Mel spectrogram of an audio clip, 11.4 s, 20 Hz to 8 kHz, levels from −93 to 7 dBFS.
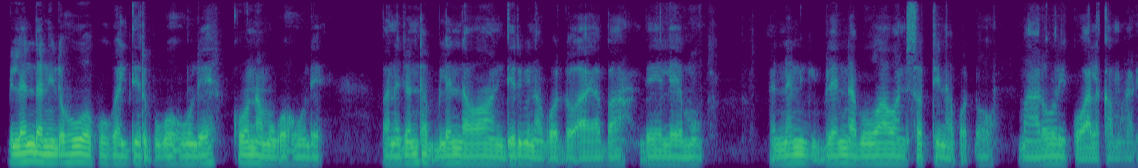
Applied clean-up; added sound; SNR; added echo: none; none; none; none.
